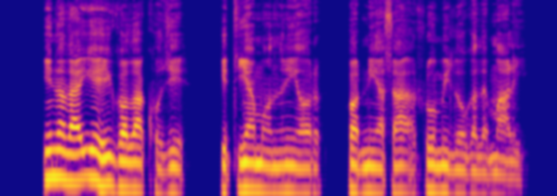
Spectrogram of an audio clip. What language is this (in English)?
Kullu Pahari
